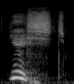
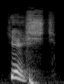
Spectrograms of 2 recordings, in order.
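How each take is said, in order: Both takes have the same delivery.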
